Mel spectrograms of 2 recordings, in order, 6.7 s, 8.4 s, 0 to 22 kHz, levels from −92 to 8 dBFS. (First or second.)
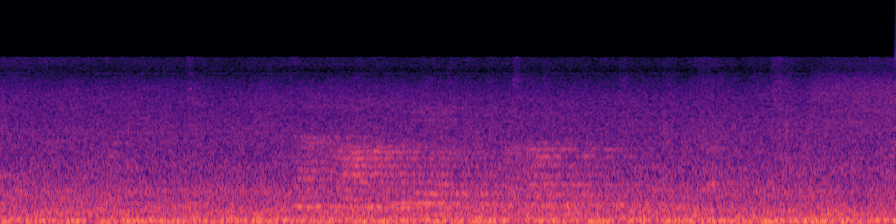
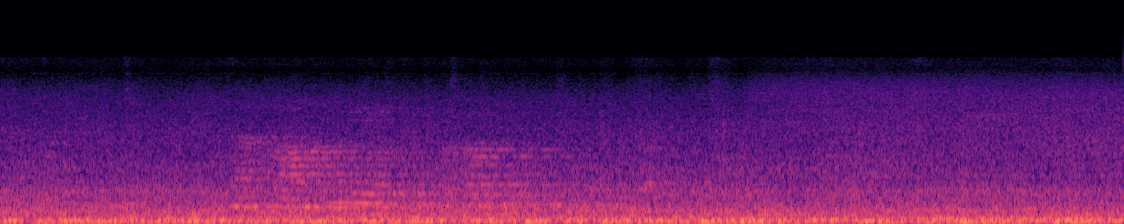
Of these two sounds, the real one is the second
